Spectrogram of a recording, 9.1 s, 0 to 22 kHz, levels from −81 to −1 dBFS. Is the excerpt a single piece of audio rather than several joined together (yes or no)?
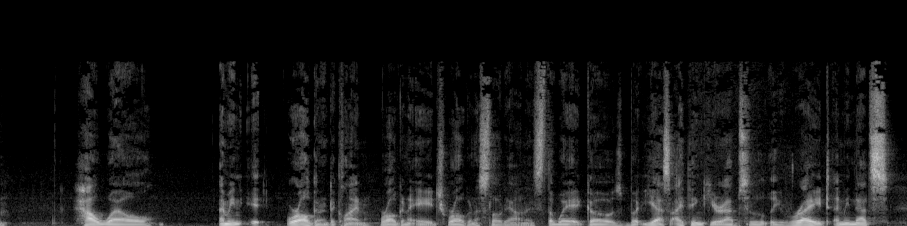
yes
